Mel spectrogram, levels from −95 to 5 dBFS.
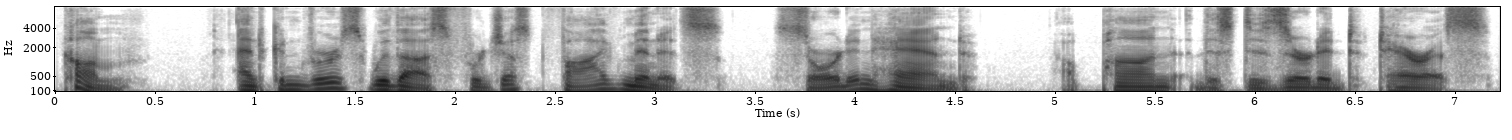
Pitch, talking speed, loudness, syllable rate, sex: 90 Hz, 135 wpm, -18 LUFS, 4.2 syllables/s, male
